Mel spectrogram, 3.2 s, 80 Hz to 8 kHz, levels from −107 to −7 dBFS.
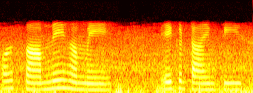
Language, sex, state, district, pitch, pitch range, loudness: Hindi, female, Chandigarh, Chandigarh, 195 Hz, 125-205 Hz, -18 LUFS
